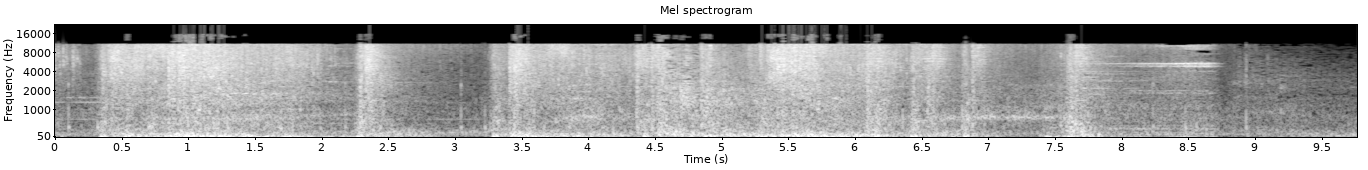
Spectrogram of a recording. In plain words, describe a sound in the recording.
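Blades slash and clash in a fierce fight.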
